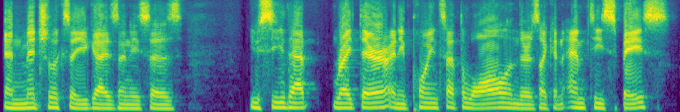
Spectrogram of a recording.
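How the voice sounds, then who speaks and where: A man's voice: medium pitch, fairly even intonation, moderate pace, dry recording. Man running a tabletop game, dry sound. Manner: loose, conversational, many restarts. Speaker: game master.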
